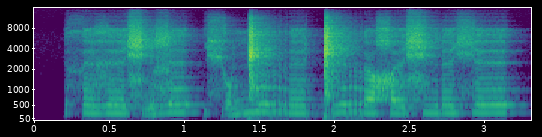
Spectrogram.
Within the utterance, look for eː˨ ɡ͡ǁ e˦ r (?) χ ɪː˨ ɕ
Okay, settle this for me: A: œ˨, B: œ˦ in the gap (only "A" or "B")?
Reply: A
